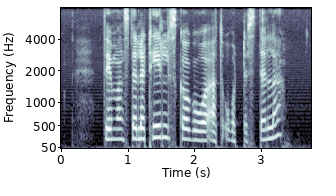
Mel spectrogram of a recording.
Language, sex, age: Swedish, female, 22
